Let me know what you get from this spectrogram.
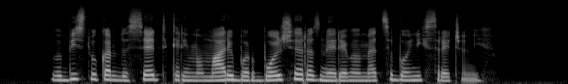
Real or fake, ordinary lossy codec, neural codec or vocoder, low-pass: fake; none; autoencoder, 48 kHz, 32 numbers a frame, DAC-VAE, trained on Japanese speech; 19.8 kHz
